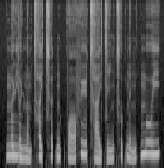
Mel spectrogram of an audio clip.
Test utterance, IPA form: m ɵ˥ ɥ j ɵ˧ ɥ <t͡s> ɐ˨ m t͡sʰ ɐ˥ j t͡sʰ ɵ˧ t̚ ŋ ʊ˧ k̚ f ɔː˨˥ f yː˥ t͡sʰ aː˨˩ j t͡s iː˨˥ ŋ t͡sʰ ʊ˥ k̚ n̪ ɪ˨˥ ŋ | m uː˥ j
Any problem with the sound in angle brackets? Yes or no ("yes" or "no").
yes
